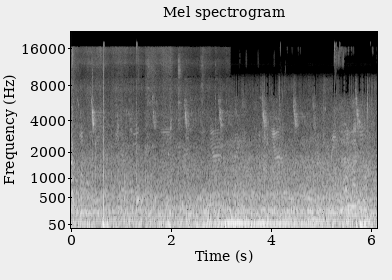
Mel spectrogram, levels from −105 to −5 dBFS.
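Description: From 0.43 to 0.86 s a gritty burst of crackle tears across the sound, then stops. This is processor overload crackle: about ten deadlines missed, each replaying a scrap of old audio with hard edges, which points to very short buffers of a millisecond or two.

From 3.18 s to the end the treble turns dull and a rough, grainy noise settles over the sound. This fits a Bluetooth SBC bit pool drop from 28 to 11, around 90 kbps, starving the upper sub-bands and coarsely quantising the rest.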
